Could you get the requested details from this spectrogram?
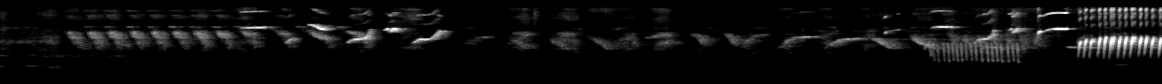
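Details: Canary song for training, kenari gacor: a soft rapid trill, then a varied run of short high twittered notes, ending in loud buzzy rattling phrases.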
